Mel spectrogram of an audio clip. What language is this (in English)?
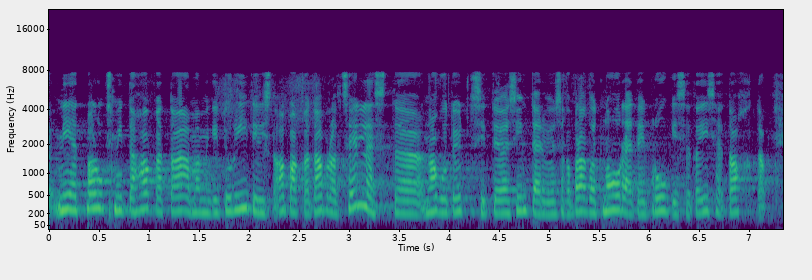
Estonian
